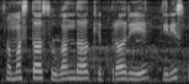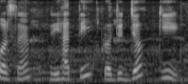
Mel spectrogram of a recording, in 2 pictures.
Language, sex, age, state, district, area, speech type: Odia, female, 18-30, Odisha, Balangir, urban, read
